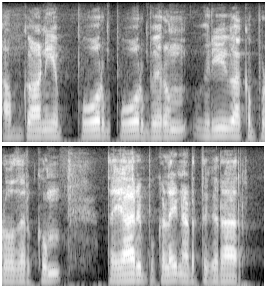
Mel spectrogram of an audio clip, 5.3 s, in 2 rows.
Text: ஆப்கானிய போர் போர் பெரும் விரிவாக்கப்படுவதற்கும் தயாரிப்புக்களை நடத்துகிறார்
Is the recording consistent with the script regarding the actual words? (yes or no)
yes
